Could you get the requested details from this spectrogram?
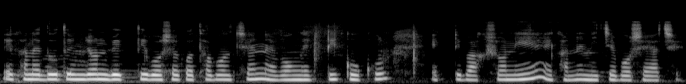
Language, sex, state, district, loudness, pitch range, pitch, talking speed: Bengali, female, Tripura, West Tripura, -17 LUFS, 210-235 Hz, 220 Hz, 140 wpm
